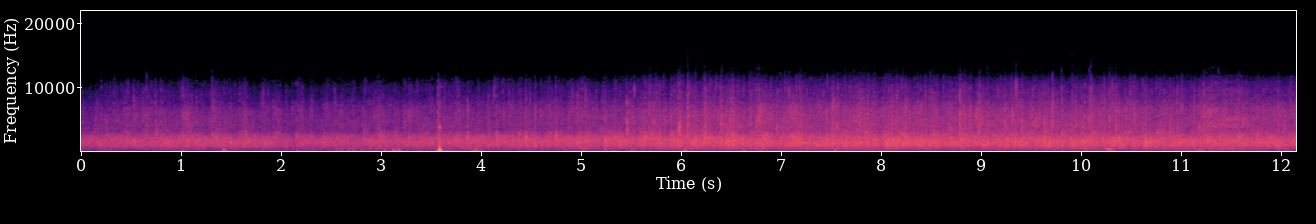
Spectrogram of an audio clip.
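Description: Steady, fairly distant audience applause welcoming a singer at a literary gathering, a continuous wash of many hands with one sharp knock partway, gradually swelling louder toward the end.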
